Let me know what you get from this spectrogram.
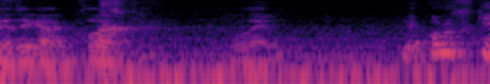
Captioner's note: coughing; speaking in foreign language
